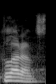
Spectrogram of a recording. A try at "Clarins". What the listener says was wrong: Вы правильно произносите, если бы это был американский бренд. Но так как Clarins бренд французский, то немножечко по-другому произносится.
